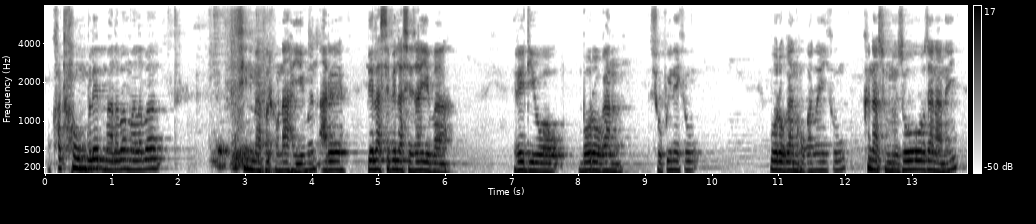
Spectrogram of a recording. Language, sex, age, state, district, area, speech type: Bodo, male, 18-30, Assam, Udalguri, rural, spontaneous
